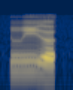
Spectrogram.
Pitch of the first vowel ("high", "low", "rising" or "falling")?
falling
